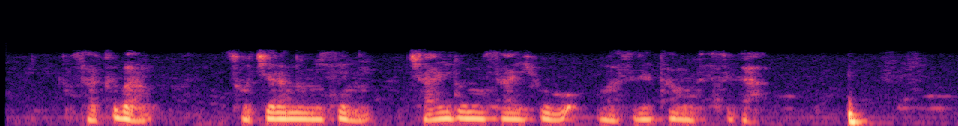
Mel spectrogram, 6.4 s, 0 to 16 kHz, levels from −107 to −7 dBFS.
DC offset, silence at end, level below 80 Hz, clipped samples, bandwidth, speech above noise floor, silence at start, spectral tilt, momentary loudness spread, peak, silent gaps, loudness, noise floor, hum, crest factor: under 0.1%; 0.6 s; -38 dBFS; under 0.1%; 3.8 kHz; 34 dB; 0.6 s; -12.5 dB/octave; 17 LU; -6 dBFS; none; -26 LUFS; -59 dBFS; none; 20 dB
